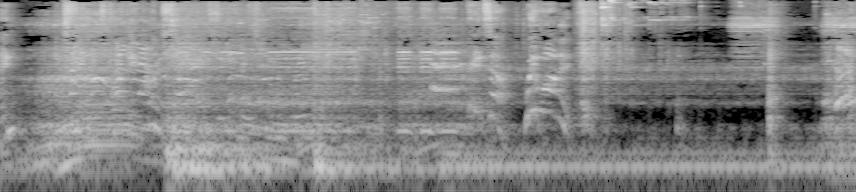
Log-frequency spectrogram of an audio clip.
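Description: Cartoon soundtrack playing from a TV: music under a low, steady monster-truck engine rumble, a horn honking, and a crashing, smashing sound. A brief cartoon voice calls "Excuse me, coming through."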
